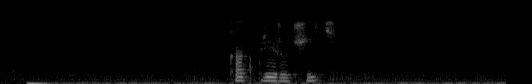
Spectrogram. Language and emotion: Russian, neutral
